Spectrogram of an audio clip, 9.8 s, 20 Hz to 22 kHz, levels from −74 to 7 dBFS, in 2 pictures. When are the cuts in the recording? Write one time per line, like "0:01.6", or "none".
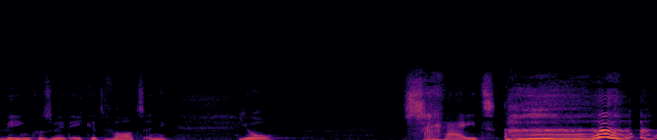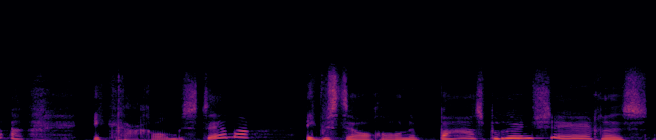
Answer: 0:01.8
